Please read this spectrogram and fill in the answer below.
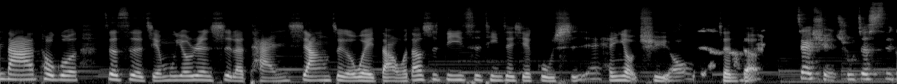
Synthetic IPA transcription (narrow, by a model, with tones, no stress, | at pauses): nt̪a˥˧t͡ɕa˥t̪ʰo˥˧ʊk̬wɔ˥˩ | ʈ͡ʂɤ˥˧t͡sʰɹ̩˥˩d̪ə˩t͡ɕjɛ˧˥mu˥˧jo˥˧ʊɻə˥˧nʂɻ̩˥˩lə˩t̪ʰa˧˦nɕjɑ˦ŋʈ͡ʂɤ˥˩ɡə˩we˥˧ɪt̪ɑ˥˩ʊwɔ˨˩t̪ɑ˥˧ʊʂɻ̩˥˧t̪i˥˩i˦˥t͡s̩ʰ˥˩t̪ʰi˦˥ŋʈ͡ʂɤ˥˧ɕjɛ˥ku˥˧ʂɻ̩˥˩e˨˩˦xə˧˦njo˨˩ʊt͡ɕʰy˥˩ɔ˨˦ʈ͡ʂə˦nd̪ə˨ | t͡sa˥˩ɪɕɥɛ˨˩nʈ͡ʂʰu˥ʈ͡ʂɤ˥˧s̩˥˩ɡ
